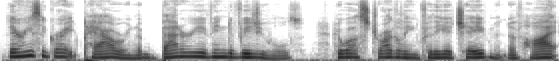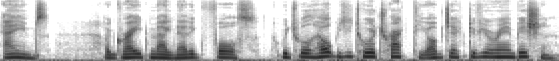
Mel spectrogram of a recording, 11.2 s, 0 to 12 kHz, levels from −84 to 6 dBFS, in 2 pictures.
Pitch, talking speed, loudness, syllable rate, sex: 150 Hz, 180 wpm, -16 LUFS, 5.3 syllables/s, male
